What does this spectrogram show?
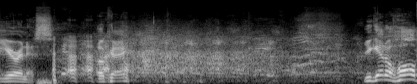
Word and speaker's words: Uranus: Properly pronounced. Yeah. If you're older than 8 years old, you should say Uranus.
